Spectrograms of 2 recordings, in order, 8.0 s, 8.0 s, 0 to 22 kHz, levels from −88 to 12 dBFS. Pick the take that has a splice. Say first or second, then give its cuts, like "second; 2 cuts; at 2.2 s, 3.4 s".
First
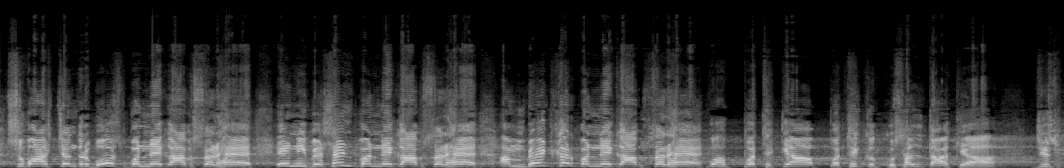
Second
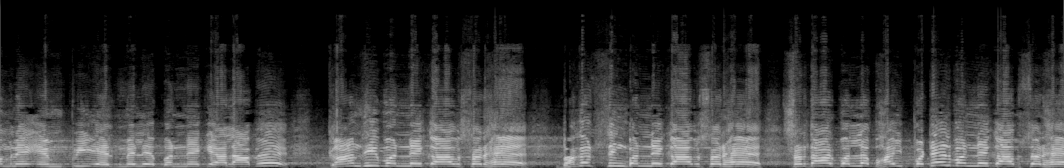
first; 1 cut; at 5.3 s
